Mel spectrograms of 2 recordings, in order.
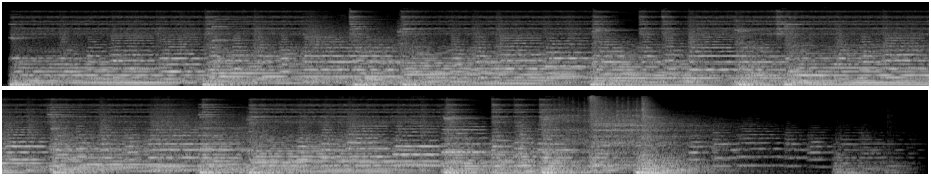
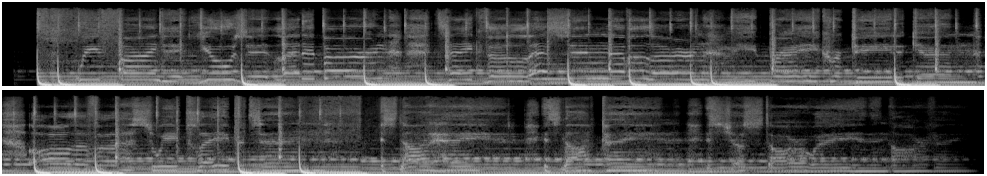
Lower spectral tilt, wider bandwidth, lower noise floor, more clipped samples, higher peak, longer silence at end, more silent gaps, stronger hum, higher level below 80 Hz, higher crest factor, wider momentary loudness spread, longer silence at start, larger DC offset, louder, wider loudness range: about the same, -5 dB/octave vs -4.5 dB/octave; about the same, 16.5 kHz vs 16.5 kHz; about the same, -42 dBFS vs -44 dBFS; neither; about the same, -4 dBFS vs -4 dBFS; second, 0.25 s vs 0.4 s; neither; neither; second, -32 dBFS vs -20 dBFS; about the same, 16 dB vs 14 dB; second, 10 LU vs 13 LU; second, 0.05 s vs 0.35 s; neither; about the same, -20 LUFS vs -20 LUFS; second, 2 LU vs 8 LU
